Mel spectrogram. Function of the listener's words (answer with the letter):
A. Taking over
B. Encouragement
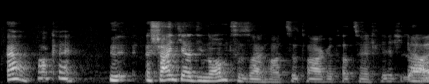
A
